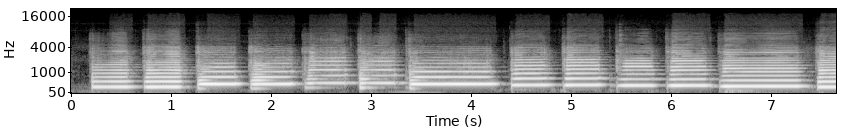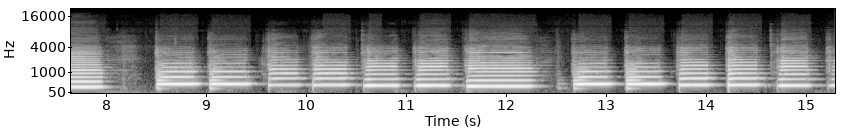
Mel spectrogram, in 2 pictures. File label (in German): Morgen kommt der Weihnachtsmann, Sax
